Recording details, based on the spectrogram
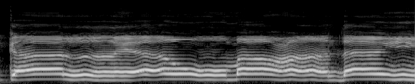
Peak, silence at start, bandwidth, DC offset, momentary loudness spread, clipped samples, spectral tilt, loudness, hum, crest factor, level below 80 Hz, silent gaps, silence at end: -4 dBFS; 0.1 s; 12 kHz; under 0.1%; 3 LU; under 0.1%; -4.5 dB/octave; -14 LUFS; none; 10 dB; -70 dBFS; none; 0 s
